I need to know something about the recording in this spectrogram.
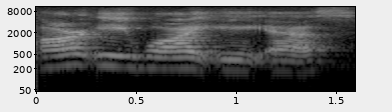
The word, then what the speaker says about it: Reyes: So R-E-Y-E-S is pronounced Reyes.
